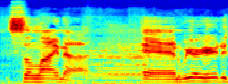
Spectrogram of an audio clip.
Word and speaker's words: Celina: All right, welcome to Eat Stark Naked Live and today we are in Salina. Not to be pronounced or confused with Selena. No, it's Salina.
